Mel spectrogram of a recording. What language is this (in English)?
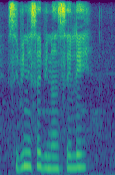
Southern Sotho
